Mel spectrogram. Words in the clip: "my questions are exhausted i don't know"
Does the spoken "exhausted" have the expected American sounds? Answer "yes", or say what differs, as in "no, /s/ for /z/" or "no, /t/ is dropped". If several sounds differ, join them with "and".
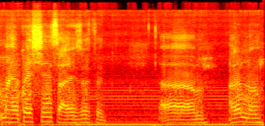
no, /s/ is dropped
